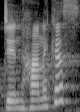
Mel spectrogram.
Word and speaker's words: Dindshenchas: Dindshenchas. Um, it, spelled not like it's pronounced. Uh, it's D I N D S H E N C H A S.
